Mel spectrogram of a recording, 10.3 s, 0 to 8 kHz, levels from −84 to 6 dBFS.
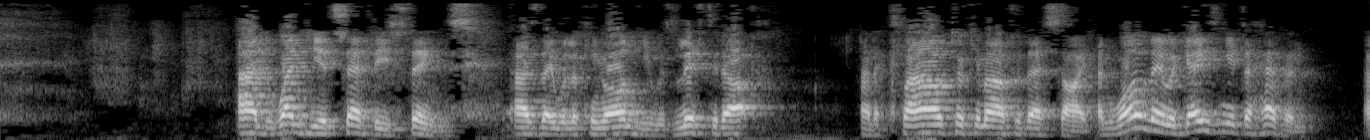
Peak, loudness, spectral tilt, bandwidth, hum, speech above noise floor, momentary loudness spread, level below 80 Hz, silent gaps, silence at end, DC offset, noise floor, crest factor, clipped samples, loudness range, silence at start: -4 dBFS; -18 LUFS; -4.5 dB/octave; 7.6 kHz; none; 37 dB; 12 LU; -60 dBFS; none; 0 s; under 0.1%; -54 dBFS; 14 dB; under 0.1%; 3 LU; 0 s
